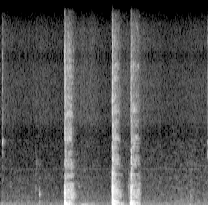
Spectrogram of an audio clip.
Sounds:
Cough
